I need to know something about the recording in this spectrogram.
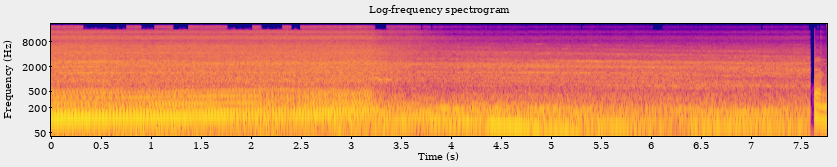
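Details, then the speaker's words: Vehicle on a dyno pulling hard, then misfiring under load with uneven pop-pop-pop sounds while still pulling. This replaces the earlier sudden total loss of power; cause not confirmed. "now we're getting misfires just bam bam bam bam bam so we're getting like pop pop pop pop so it's pulling but we're getting slight misfires as it's pulling"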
